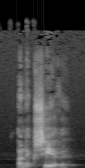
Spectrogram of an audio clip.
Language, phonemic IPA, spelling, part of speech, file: Dutch, /ˌɑnɛkˈsɪːrə/, annexere, verb, Nl-annexere.ogg
- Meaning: singular present subjunctive of annexeren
